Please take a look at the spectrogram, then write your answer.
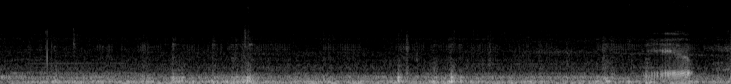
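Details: Car driving over bumps: a few dull clunks over steady road rumble, getting worse over time despite all-new suspension parts (ball joints, tie rods, struts, mounts, end links, bushings). The owner first blamed the sway bar links and now suspects a CV axle.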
